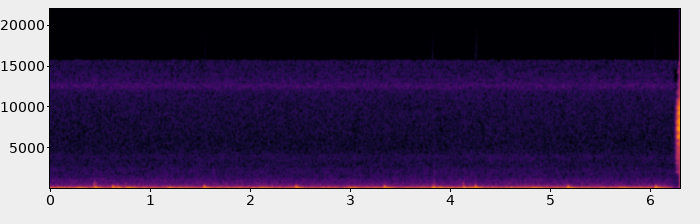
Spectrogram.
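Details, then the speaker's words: Heart sounds recorded through two digital stethoscopes for comparison, sound A via Littmann Core Digital and sound B via Stemoscope Pro: regular, steady, low amplified heartbeat thumps at about 67 beats per minute. "for those of you out there that guess correctly sound a is the Litman core digital and sound B is the stemoscope pro"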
